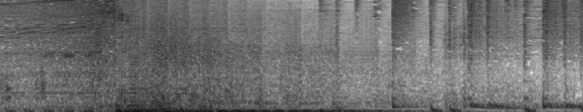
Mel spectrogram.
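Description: A sci-fi time machine firing up: a loud, deep booming roar swells in after a fading high whine, then continues as rumbling, whooshing pulses.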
